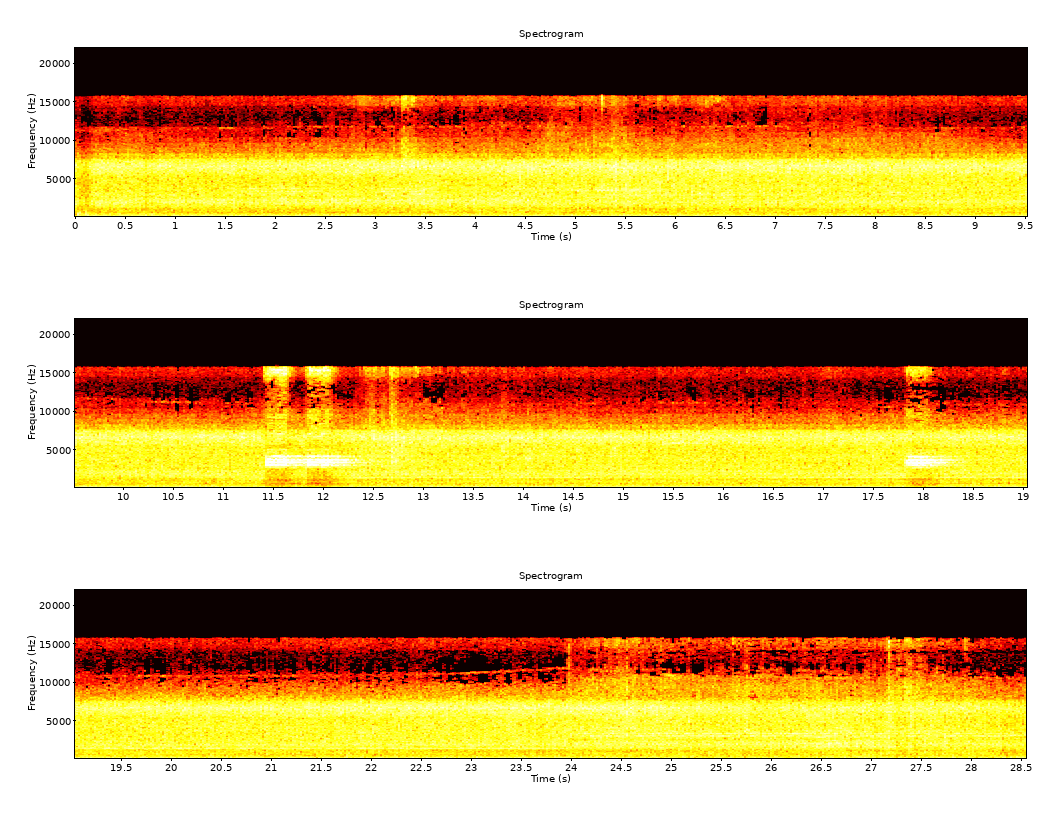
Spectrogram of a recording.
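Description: Steady low mechanical motor hum over a constant rush of outdoor noise; the deepest part of the hum drops away near the end. Two short high-pitched notes sound about twelve and eighteen seconds in.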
